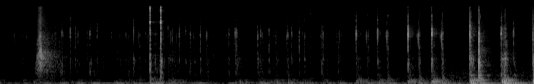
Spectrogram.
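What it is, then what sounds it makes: Plastic computer keyboard. Fingertips of both hands type on a full-size black plastic membrane keyboard resting on a wooden desk. Quick, bright key taps land in an uneven rhythm, each dying away almost at once, with a few louder presses standing out. A faint low hum runs underneath throughout.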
